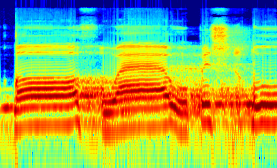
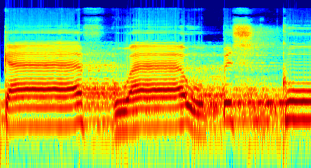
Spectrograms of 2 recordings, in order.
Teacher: কফ জিহ্বার গোড়া তার বরাবর উপরের তালুর সঙ্গে লাগাইয়ে উচ্চারণ করব, আর কাফ হরফের উচ্চারণ জিহ্বার গোড়া থেকে একটু আগে বাড়িয়ে তার বরাবর উপরের তালুর সঙ্গে লাগাইয়া উচ্চারণ করব।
